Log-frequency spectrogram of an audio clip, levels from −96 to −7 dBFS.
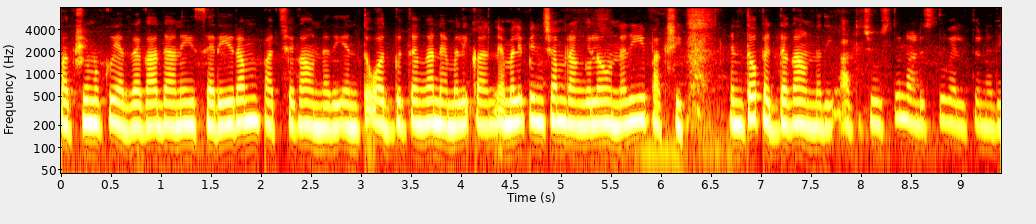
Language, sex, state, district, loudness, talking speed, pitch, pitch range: Telugu, female, Andhra Pradesh, Chittoor, -16 LUFS, 145 wpm, 205 Hz, 195-215 Hz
